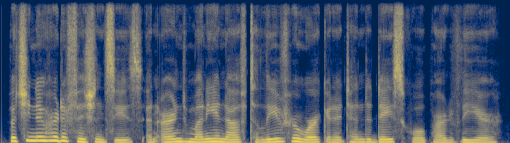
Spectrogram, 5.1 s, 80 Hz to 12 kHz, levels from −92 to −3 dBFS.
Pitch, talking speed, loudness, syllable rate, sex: 220 Hz, 260 wpm, -16 LUFS, 6.1 syllables/s, female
